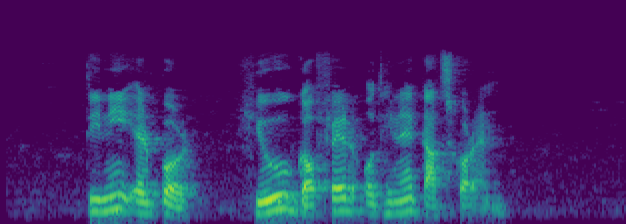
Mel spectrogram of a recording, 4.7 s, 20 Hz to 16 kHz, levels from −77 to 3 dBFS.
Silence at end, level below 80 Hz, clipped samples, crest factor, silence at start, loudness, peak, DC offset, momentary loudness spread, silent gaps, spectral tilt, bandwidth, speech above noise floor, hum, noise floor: 0.9 s; -58 dBFS; under 0.1%; 18 dB; 0.65 s; -18 LUFS; -2 dBFS; under 0.1%; 10 LU; none; -6.5 dB/octave; 7.4 kHz; 44 dB; none; -61 dBFS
